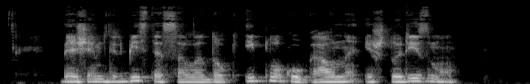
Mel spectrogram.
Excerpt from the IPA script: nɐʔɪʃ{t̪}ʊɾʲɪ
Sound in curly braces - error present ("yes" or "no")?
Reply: no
